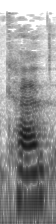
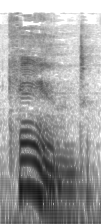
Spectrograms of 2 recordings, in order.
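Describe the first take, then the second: First: The vowel is the open 'a' of 'cat'. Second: The vowel is pronounced like an 'e'. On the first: The speaker calls it right. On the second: The speaker calls it wrong.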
